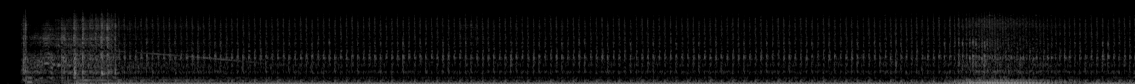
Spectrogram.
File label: Morris Oxford - ONBRD - SLOW - Start Drive Stop Reverse Drive Stop - ENGINE - Center; Pole Position; Morris Oxford 1969; DPA4061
